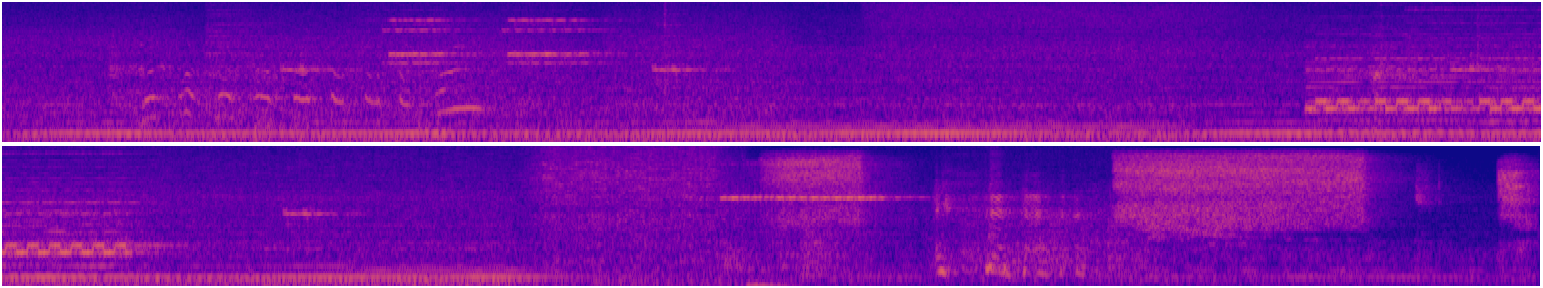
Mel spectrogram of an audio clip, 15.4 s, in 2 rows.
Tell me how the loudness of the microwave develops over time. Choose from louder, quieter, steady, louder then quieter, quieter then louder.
quieter.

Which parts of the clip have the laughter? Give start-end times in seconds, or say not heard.
0.5-2.5, 6.7-7.1, 12.3-13.2.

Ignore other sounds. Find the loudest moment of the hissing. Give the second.
14 s.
